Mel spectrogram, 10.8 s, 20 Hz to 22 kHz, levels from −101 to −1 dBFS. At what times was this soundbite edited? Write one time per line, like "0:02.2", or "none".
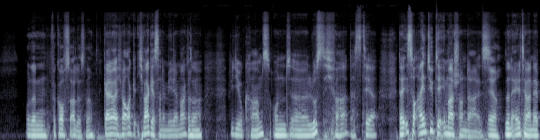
0:03.8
